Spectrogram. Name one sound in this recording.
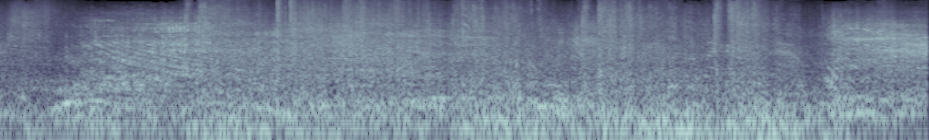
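Heavy metal machinery rumbles and clanks.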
